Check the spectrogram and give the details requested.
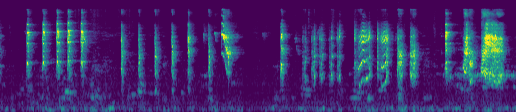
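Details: Long-tailed shrike in the morning delivering a quick series of dry, rasping chips, about two per second, then denser buzzy chatter with rising whistled slurs, ending in a long harsh burst.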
